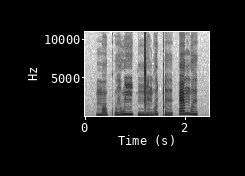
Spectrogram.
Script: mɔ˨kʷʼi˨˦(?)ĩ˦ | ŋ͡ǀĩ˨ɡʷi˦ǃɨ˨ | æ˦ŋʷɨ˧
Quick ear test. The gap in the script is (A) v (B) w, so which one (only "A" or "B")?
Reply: B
